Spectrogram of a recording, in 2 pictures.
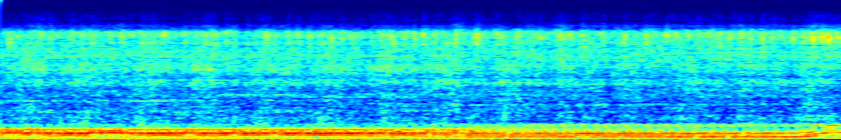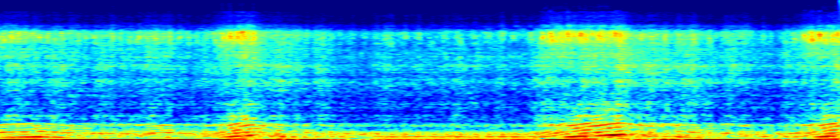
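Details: Smart car with a GSXR motorcycle four-cylinder (AWD build, dual side pipes), first start-up on a new servo electronic throttle with foot pedal: smooth high-revving idle, then clean blips rising and falling without misfire or rattle; normal revving.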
